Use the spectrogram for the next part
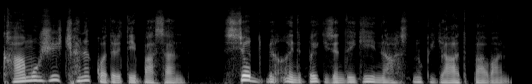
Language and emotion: Kashmiri, fearful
